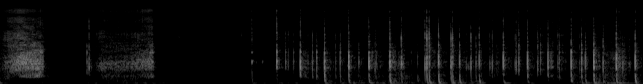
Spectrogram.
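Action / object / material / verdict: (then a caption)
scrape / cloth-covered hardcover album / book cloth / none. Long nails scratch and rub the back cover and edge of a dark-green cloth-covered hardcover album. Two long, bright rubbing strokes come first, then a brief pause, then a fast run of short, crisp scratches across the cloth surface.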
